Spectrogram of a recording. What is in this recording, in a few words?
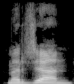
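"marzhan" nominative, Archi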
